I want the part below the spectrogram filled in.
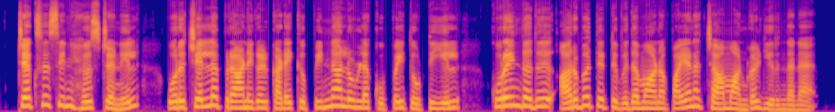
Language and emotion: Tamil, neutral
